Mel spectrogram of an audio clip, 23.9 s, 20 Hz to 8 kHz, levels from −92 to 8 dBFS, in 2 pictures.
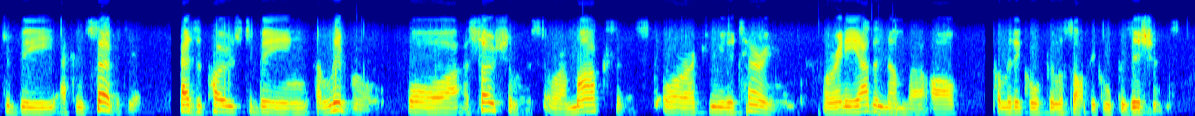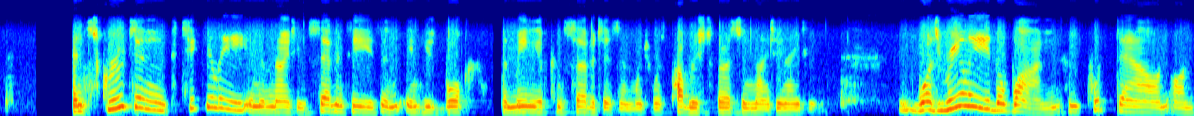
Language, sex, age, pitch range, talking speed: English, male, 50-69, 125-155 Hz, 140 wpm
